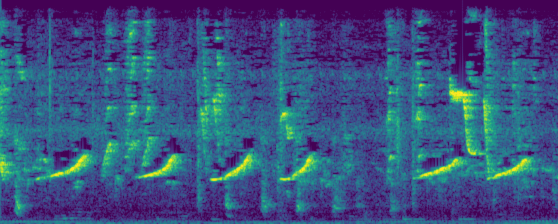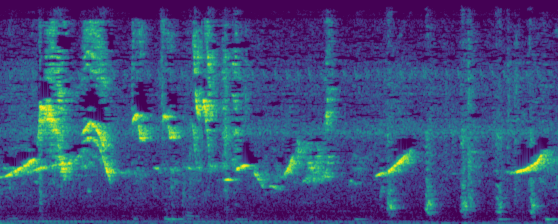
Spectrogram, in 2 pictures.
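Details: Chinese hwamei singing competitively at home, repeating short upslurred whistles about twice a second in a steady pattern, interspersed with sharp clicks and higher chips over a faint low hum.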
